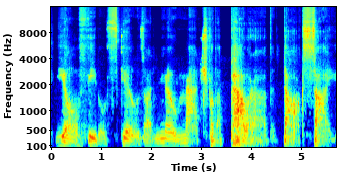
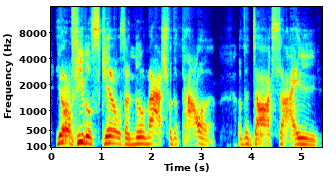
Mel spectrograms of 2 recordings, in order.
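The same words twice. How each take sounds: First: It is said in a raspy, sinister old voice. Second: It is said in a heavy Austrian-style accent.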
